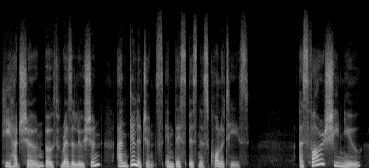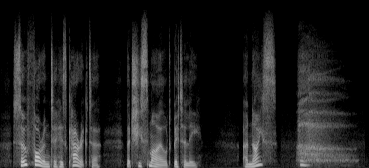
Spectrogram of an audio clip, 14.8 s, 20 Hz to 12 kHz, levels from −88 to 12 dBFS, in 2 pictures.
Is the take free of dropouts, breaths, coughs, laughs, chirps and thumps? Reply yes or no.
no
